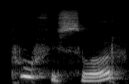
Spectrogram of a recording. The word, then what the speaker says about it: professor: Par exemple, signor, favor, ou encore professor. Donc là, on aura le premier O qui se prononce OU parce que c'est en fait l'inverse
